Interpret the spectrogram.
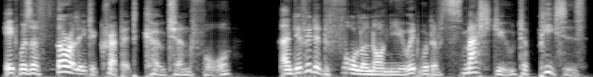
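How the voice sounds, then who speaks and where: A man voicing a hot-tempered, bossy young gentleman who speaks in curt commands. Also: mid-range voice, very animated, moderate pace, husky, dry recording, exaggerated voice. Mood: angry.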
